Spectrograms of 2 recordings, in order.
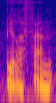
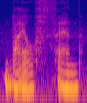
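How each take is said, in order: First: The name is read letter by letter, phonetically. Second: The name is read with English pronunciation. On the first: "it's more likely Bilefin if you read this phonetically" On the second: "or Bilefin if you reading this in English"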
